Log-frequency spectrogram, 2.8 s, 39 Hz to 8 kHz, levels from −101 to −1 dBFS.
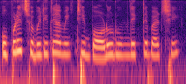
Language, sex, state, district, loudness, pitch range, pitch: Bengali, female, West Bengal, Alipurduar, -21 LUFS, 245-270 Hz, 255 Hz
